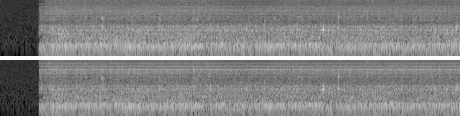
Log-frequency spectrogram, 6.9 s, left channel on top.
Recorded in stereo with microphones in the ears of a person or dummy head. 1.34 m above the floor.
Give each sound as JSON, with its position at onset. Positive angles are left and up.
{"t": 0.6, "sound": "boiling", "side_deg": -10, "distance_m": 7.0}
